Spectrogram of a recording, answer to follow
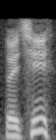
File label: Man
